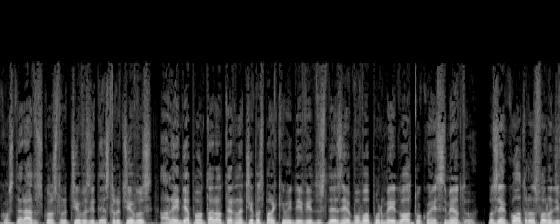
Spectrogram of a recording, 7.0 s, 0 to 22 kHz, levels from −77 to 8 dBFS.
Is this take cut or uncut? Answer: uncut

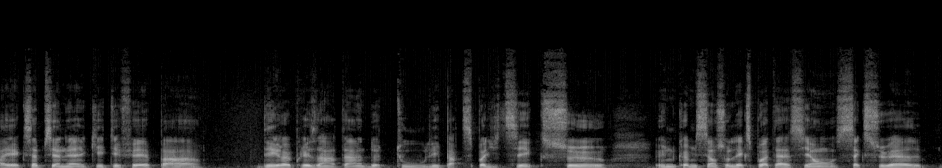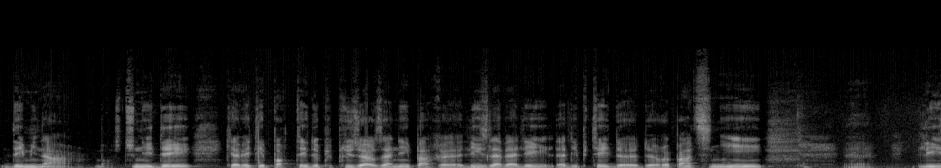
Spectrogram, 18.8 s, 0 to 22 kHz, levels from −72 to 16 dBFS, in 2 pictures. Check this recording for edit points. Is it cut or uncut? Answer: uncut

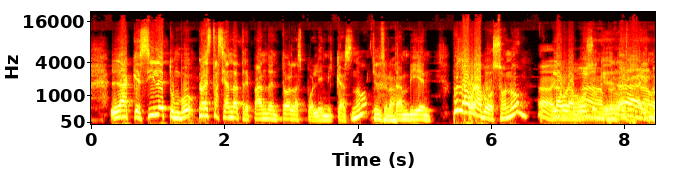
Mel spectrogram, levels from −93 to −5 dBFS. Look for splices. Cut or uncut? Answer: cut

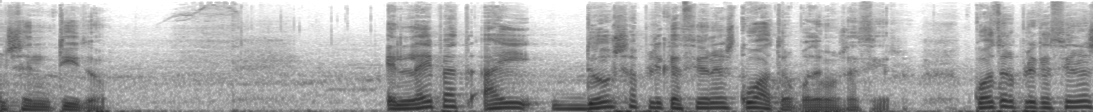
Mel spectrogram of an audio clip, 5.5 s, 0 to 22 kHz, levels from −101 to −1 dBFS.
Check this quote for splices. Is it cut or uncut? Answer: cut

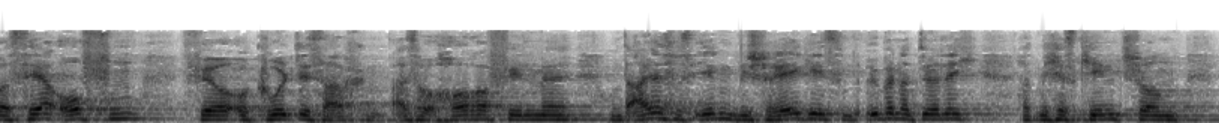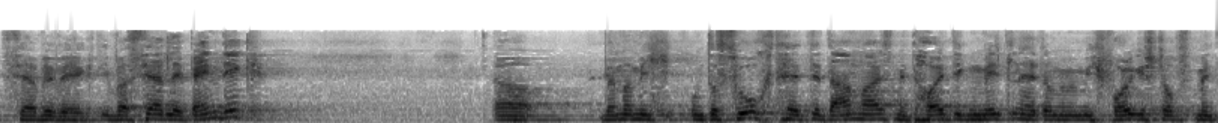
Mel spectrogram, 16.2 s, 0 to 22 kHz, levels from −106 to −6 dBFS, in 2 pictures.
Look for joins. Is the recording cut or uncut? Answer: uncut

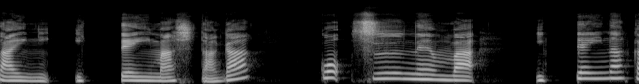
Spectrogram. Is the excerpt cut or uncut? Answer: cut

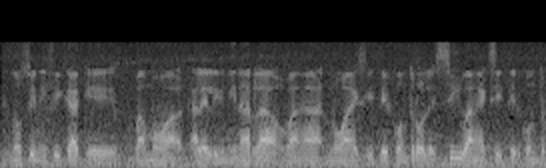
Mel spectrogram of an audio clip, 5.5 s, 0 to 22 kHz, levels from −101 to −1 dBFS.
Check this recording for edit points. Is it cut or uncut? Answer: uncut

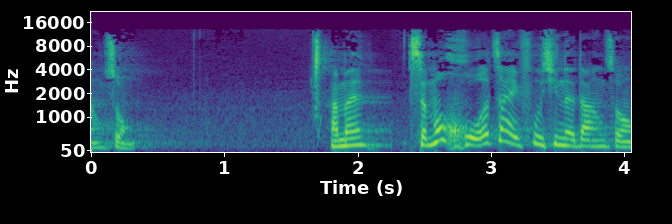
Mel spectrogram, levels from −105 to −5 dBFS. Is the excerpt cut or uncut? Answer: cut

